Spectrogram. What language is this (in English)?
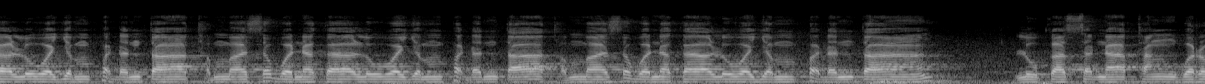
Vietnamese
